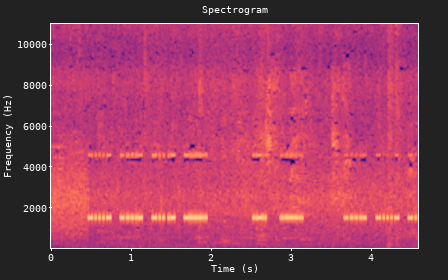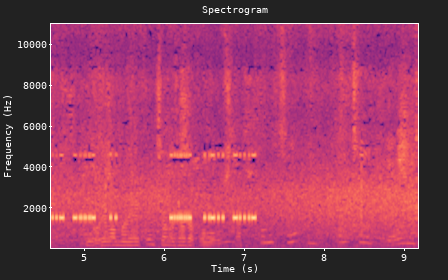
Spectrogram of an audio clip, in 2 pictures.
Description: Hellschreiber (Feld-Hell, 122.5 baud), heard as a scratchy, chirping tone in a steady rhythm, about 1550 Hz, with the noise of a crowd indoors. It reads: NAME IS ANNA, QTH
